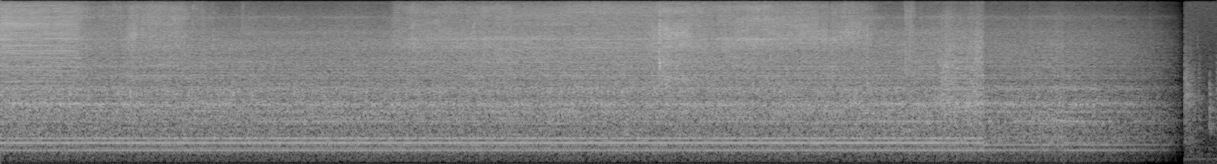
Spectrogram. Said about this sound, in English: I'll burnish the surface. I just got a handful of the shavings we used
